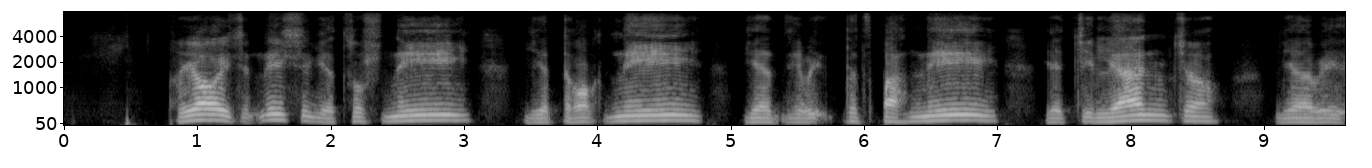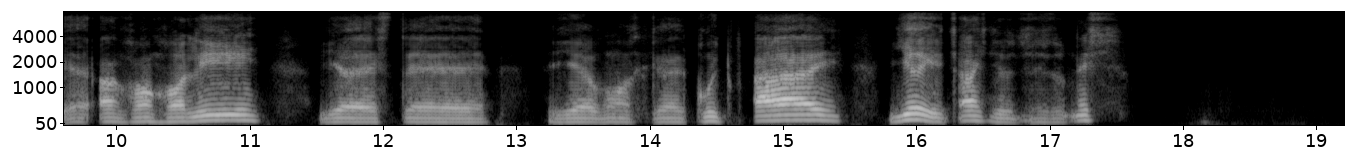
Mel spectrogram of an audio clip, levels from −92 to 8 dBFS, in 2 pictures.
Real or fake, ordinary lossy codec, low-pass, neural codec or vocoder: fake; none; none; codec, 16 kHz, 4 kbps, FreqCodec, smaller model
